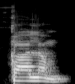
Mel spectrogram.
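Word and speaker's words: column: सी ओ एल यू एम एन कालम। इसकी हिंदी होती है स्तंभ। अगला शब्द है एच वाई एम एन। और इसका उच्चारण होता है हिम।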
